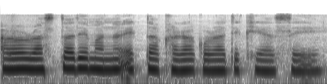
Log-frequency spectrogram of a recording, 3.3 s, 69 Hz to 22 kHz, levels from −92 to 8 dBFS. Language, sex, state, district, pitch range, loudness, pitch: Nagamese, female, Nagaland, Dimapur, 180-195 Hz, -12 LUFS, 185 Hz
